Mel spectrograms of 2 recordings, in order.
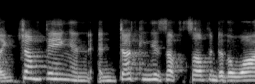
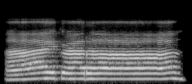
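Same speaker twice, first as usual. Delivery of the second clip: drawn-out, droning reluctant hello; sheepish greeting; 3 semitones higher, 5 dB louder, much slower than usual. Acted. Clay surfaces from the water before Greta, sheepish. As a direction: stretch the hello out sheepishly, on one held note. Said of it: "sheepishly pops his head up".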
